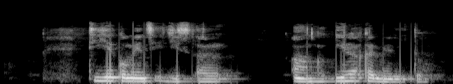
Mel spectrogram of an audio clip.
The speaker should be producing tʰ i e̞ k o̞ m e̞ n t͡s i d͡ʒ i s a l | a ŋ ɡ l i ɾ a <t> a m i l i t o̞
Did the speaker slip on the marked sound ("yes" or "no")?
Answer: yes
